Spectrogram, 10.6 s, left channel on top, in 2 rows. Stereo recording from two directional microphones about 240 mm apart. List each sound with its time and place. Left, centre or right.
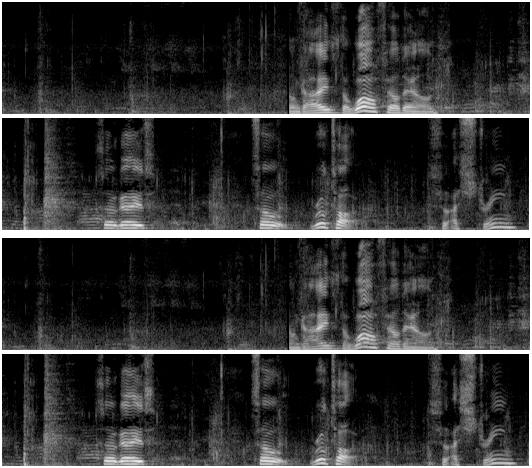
2.8 s speech: centre
6.2 s speech: centre
7.8 s speech: centre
